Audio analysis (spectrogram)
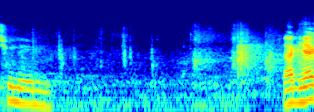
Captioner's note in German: Beifall bei der CDU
